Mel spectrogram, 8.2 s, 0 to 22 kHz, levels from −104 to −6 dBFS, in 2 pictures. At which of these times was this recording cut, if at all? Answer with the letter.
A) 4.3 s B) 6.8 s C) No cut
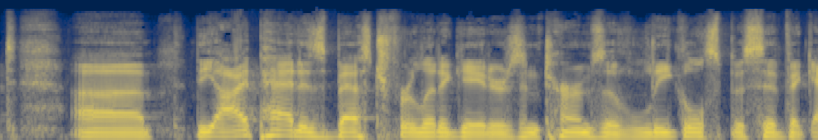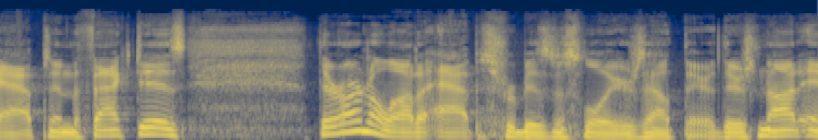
A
